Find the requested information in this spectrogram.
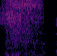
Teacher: the second sound is s sound which is a voiceless sound listen to the sound s it's like a sound snake makes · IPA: /s/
